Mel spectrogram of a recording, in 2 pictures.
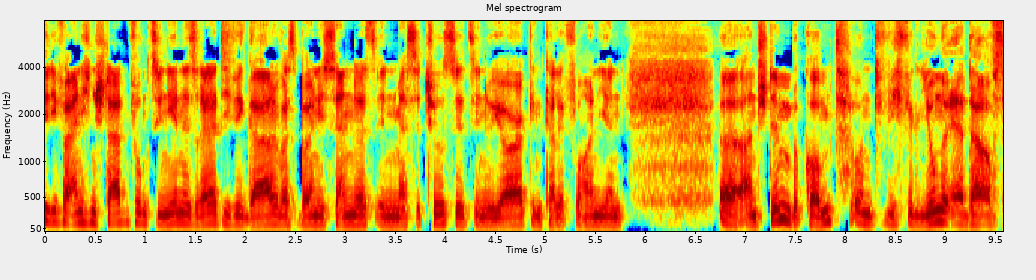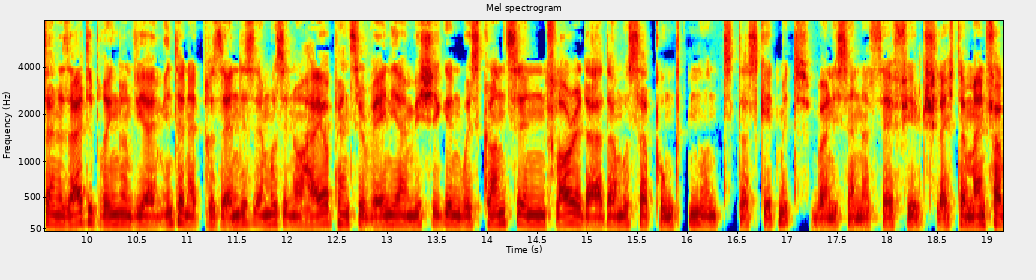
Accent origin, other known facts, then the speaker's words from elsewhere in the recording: Cologne, North Rhine-Westphalia, Germany; Ich bin aber nur ein virtueller Offenbacher. Ich bin natürlich Kölner.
